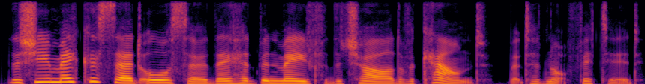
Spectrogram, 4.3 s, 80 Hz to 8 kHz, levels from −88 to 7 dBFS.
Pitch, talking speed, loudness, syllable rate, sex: 205 Hz, 250 wpm, -18 LUFS, 5.4 syllables/s, female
